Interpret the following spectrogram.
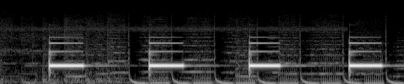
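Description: Quiz countdown-timer sound effect: four short, identical electronic beeps evenly spaced about once a second, each with a low thump under it.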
